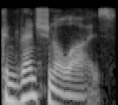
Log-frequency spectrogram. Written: conventionalize

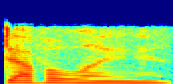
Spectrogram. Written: devilling

